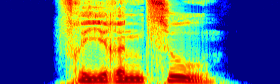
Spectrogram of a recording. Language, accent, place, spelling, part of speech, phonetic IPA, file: German, Germany, Berlin, frieren zu, verb, [ˌfʁiːʁən ˈt͡suː], De-frieren zu.ogg
- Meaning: inflection of zufrieren: 1. first/third-person plural present 2. first/third-person plural subjunctive I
